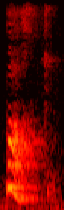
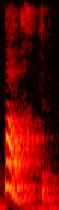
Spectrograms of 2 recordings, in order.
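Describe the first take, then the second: The two takes are said the same way.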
